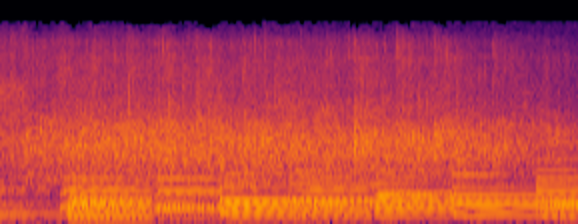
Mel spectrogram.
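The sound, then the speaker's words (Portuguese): Steady audience applause given as a round of applause to God, a dense crackling wash of clapping, continues under loud sustained keyboard chords that shift every half second or so. “Você pode dar uma salva de palmas a Deus?”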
